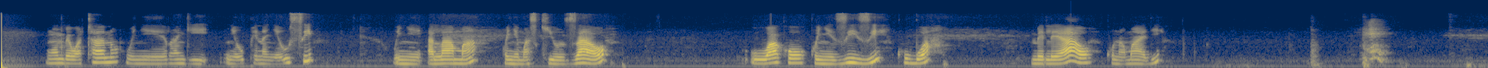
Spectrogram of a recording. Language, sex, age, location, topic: Swahili, female, 25-35, Mombasa, agriculture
